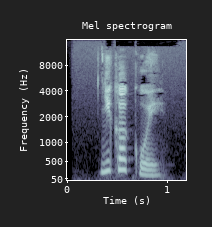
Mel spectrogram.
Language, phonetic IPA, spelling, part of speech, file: Russian, [nʲɪkɐˈkoj], никакой, pronoun / adjective, Ru-никакой.ogg
- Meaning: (pronoun) not any of possible variants, no, none; (in a negative context) whatever, whatsoever, absolutely; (adjective) out of it, senseless, e.g. very drunken or exhausted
